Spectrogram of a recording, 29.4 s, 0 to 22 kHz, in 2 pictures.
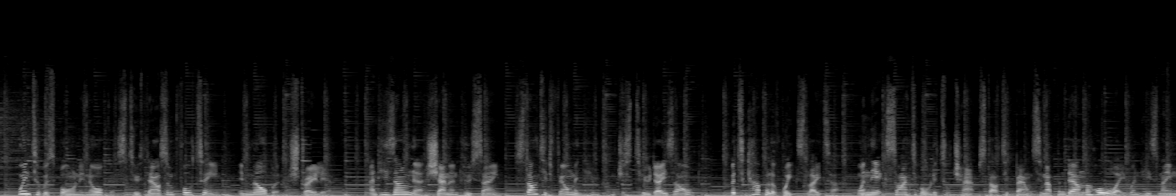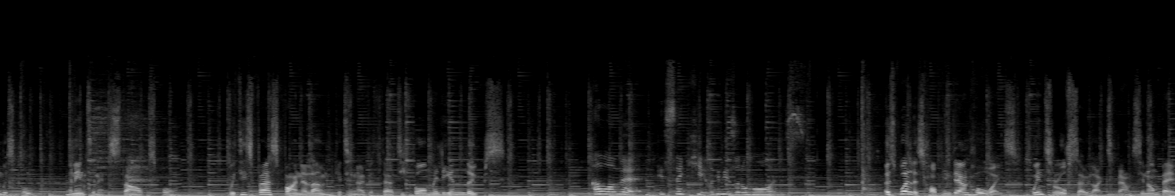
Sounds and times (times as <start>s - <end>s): Music: 0.0s - 29.3s
Speech: 0.2s - 17.0s, 17.6s - 21.0s, 22.1s - 24.7s, 25.8s - 29.3s.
